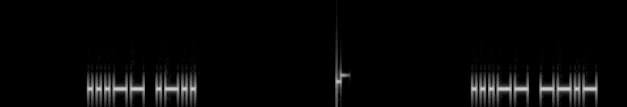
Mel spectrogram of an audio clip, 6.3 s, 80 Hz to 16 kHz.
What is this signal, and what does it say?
Morse code, heard as a keyed tone, about 28 wpm, 700 Hz. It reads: 3L 3Q
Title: Single-Letter Single-Number 28wpm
